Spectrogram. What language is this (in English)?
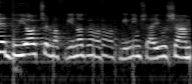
Hebrew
